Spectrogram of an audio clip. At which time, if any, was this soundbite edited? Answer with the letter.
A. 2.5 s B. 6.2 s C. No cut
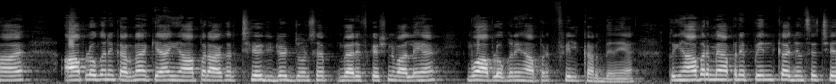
C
